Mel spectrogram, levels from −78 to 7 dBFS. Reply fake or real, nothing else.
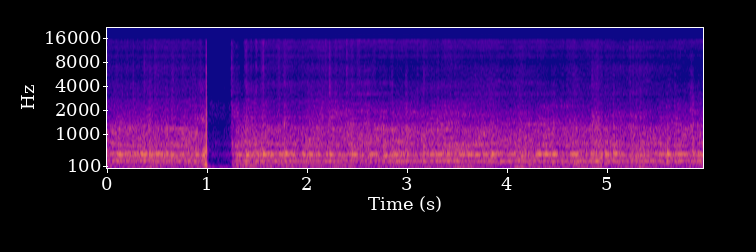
fake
